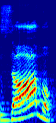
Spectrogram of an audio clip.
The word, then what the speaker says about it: замок: коли ми покакали слово замок ми побачили що наголос стоїть у нас на першому складі так на першому складі в нашому слові замок а давайте тепер теж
